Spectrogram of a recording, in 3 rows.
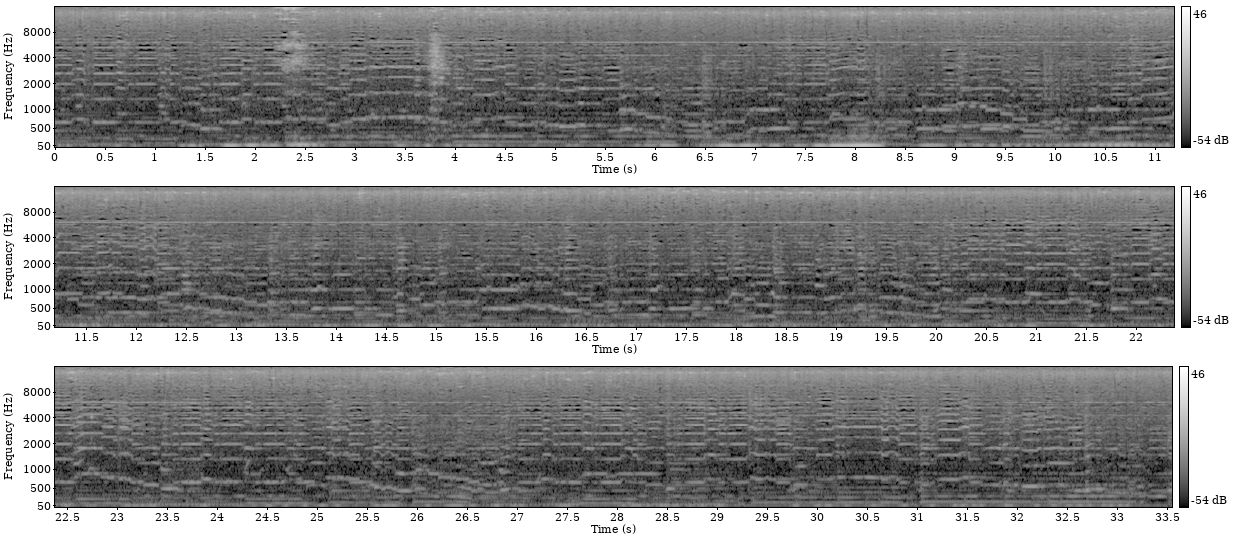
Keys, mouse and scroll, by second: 0.5 right click, 7.9 click, 9.3 click, 10.4 click, 11.9 click, 12.9 click, 15.0-18.1 drag, 19.0-20.0 drag, 20.7-21.7 drag, 22.0 click, 22.4 middle click, 24.9 click, 26.2-27.4 drag, 27.9-30.7 drag, 31.0 click, 32.3-33.3 drag.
